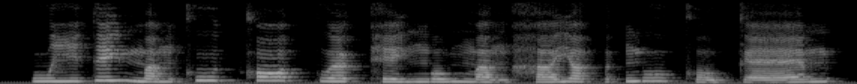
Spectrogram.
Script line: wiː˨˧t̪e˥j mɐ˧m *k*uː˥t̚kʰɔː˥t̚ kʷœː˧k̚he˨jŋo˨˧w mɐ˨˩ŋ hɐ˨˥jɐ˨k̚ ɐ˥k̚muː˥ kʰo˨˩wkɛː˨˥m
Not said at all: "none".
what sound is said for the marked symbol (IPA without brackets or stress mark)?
kʰ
